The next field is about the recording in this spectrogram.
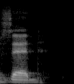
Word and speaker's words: Zed: That's Percy Fawcett in The Lost City of Zed. I guess that's the proper way to pronounce it, but everyone sounds like a pretentious asshole, unfortunately. – Well, no, it's not. That's how they say it in, like, England and Canada, right? – Yeah, yeah.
